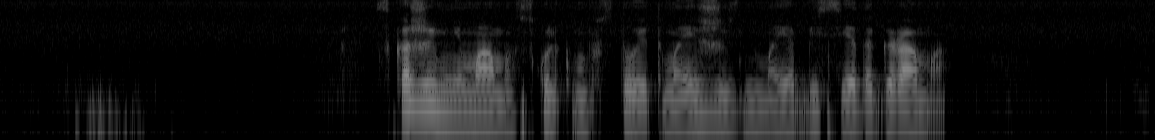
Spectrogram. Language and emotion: Russian, neutral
